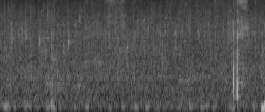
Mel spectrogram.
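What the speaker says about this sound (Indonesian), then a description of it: "mau siapkan wajan, kita mau goreng." Potato fritters fry in oil in a wok, giving a continuous close crackling sizzle, with a brief clink of a utensil near the end.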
